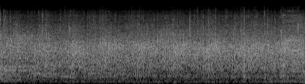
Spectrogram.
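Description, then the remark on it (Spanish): An audience breaks into sustained applause for God: a dense, steady wash of many hands clapping at an even loudness for about three seconds, with no voices standing out. “Dale un fuerte aplauso a Dios por eso, hermano.”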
